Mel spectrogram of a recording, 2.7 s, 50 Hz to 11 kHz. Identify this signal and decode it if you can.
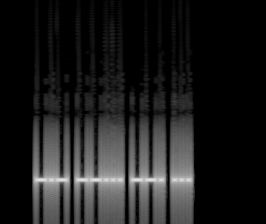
Morse code, heard as a keyed tone, about 34 wpm, 700 Hz. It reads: K7GS
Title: Easy Call Signs Repeated 3x - 35wpm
